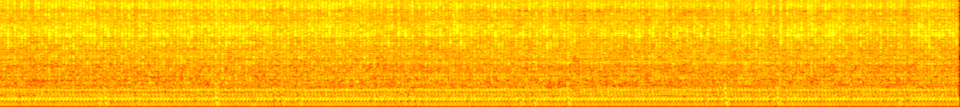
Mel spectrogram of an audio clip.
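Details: Neighbor's snowblower started after a tune-up, having sat in the garage a couple of weeks: small engine fires up and settles into a steady, even putter with no misses or knocks, running healthy.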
